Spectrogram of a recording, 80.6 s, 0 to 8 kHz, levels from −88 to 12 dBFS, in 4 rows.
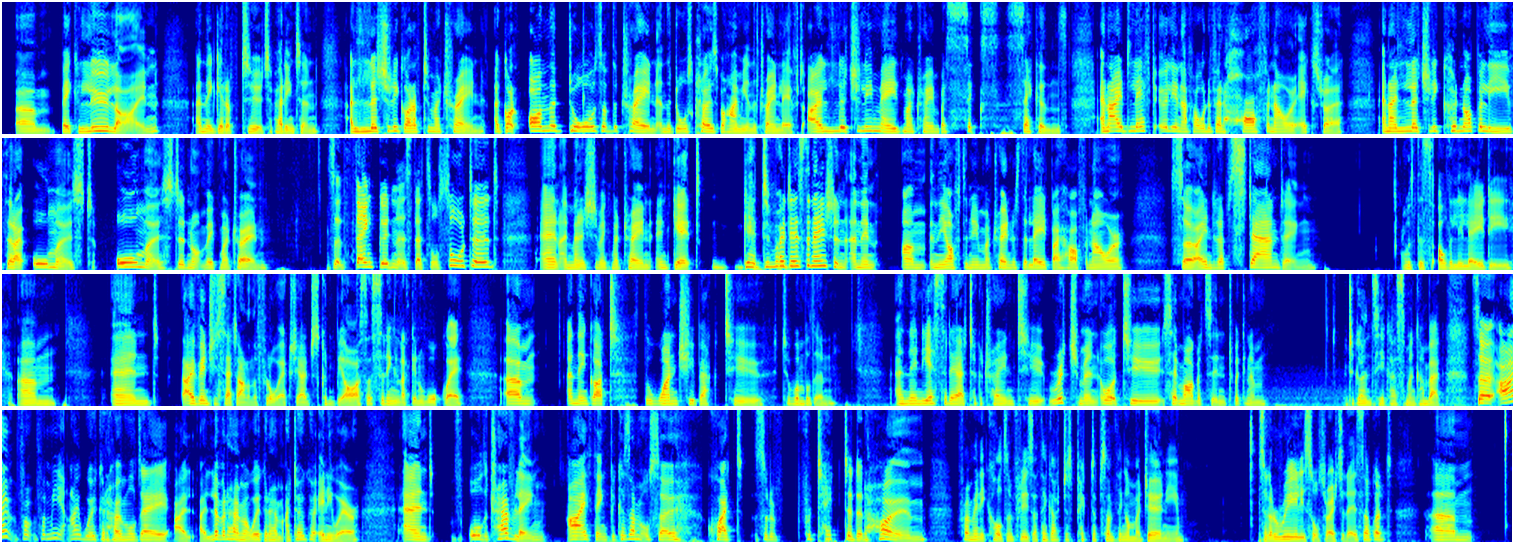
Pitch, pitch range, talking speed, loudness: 180 Hz, 165-205 Hz, 175 wpm, -19 LUFS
